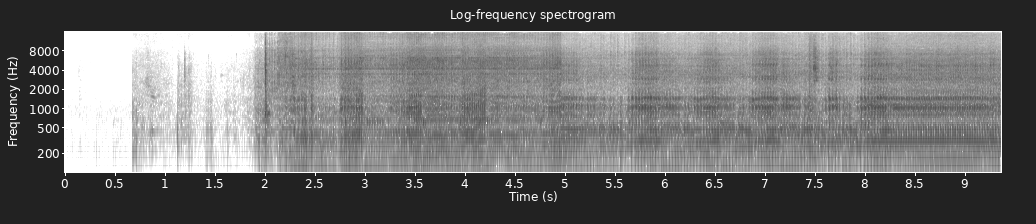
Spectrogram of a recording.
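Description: Motorcycle engine comes in suddenly about two seconds in and runs steadily, with a brief rev near the end.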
